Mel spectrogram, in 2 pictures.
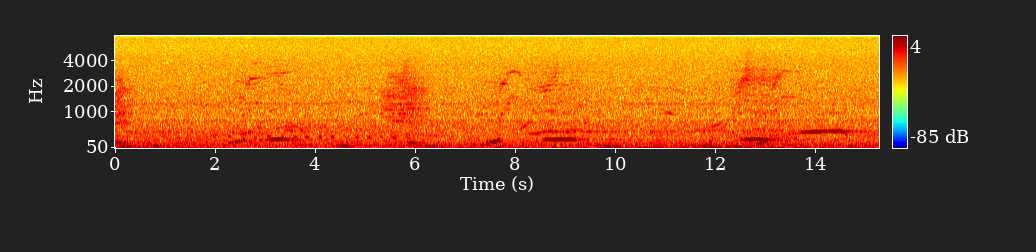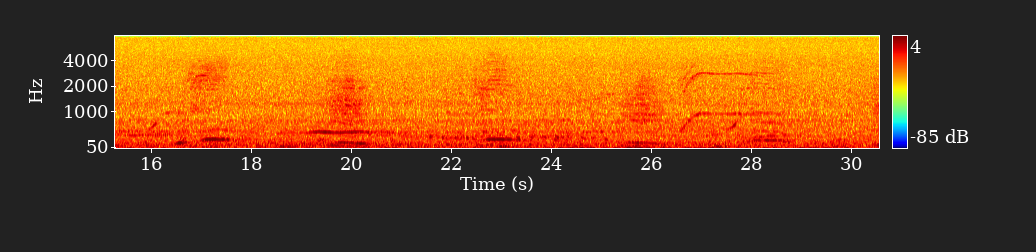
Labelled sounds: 2.6	3.5	humpback whale, 2.0 to 3.0 kHz
5.4	5.7	humpback whale, 1.4 to 1.6 kHz
7.8	8.8	humpback whale, 1.2 to 3.1 kHz
12.4	12.8	humpback whale, 1.9 to 2.7 kHz
13.2	13.6	humpback whale, 1.4 to 3.1 kHz
16.8	17.1	humpback whale, 2.1 to 2.8 kHz
22.5	23.0	humpback whale, 1.7 to 2.4 kHz
26.7	28.1	humpback whale, 0.80 to 3.0 kHz

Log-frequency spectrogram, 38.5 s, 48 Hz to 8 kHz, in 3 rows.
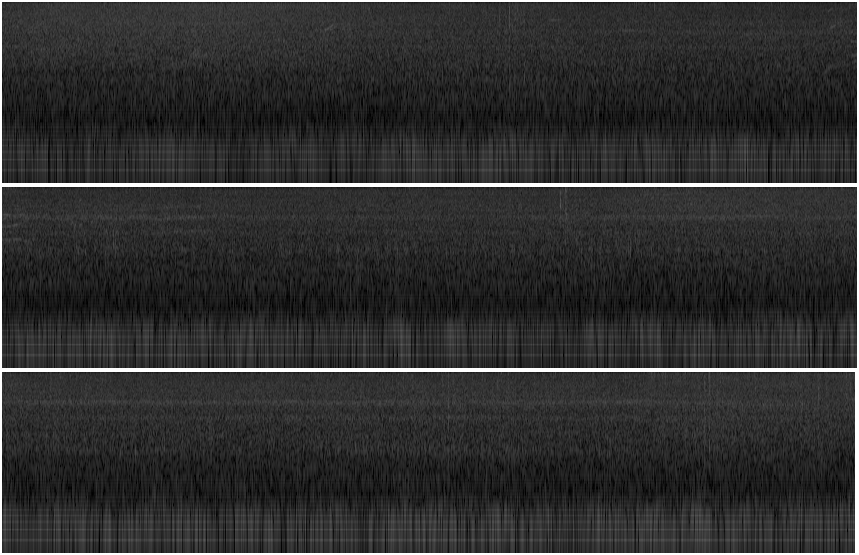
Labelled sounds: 12.7	13.2	killer whale, 1.5 to 4.3 kHz

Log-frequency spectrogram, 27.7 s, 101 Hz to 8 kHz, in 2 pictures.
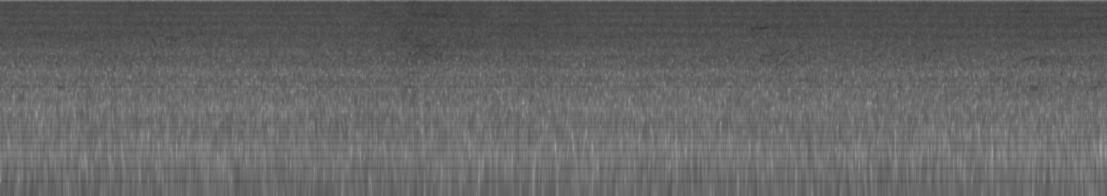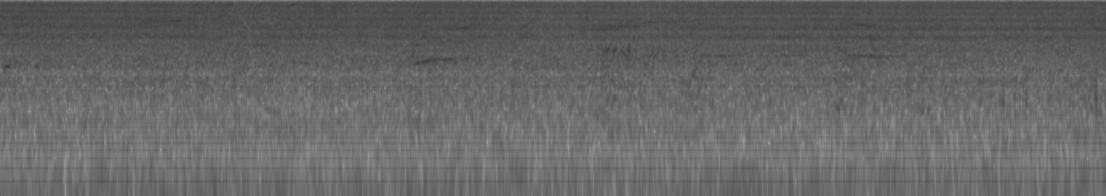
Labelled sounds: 9.3	9.9	killer whale, 1.5 to 4.4 kHz
18.9	19.5	killer whale, 0.99 to 3.1 kHz

